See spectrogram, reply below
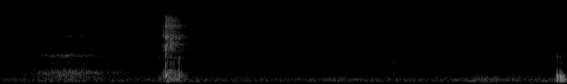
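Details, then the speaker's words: Sneeze from someone with a cold while cooking and preparing a salad: a single short, sharp sneeze against quiet room noise, with a brief sniff-like sound at the end. "Sorry guys, I have cold in case you might just hear I'm just sneezing or something like that."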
